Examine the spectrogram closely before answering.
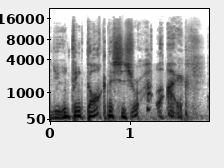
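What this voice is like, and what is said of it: Bane impression. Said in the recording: “my Bane impression”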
